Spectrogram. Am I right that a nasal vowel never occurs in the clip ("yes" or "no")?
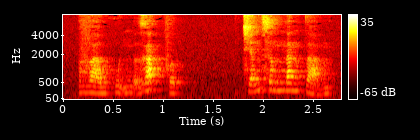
yes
